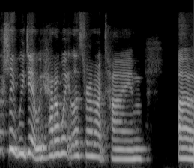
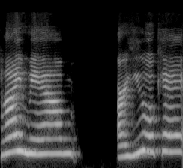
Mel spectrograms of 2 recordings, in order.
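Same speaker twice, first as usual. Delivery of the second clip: higher, gently concerned greeting; caring check-in; 6 semitones higher, 4 dB louder, slower than usual. Retold or imitated. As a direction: reach out kindly to a scared stranger. Greeting the scared seatmate.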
